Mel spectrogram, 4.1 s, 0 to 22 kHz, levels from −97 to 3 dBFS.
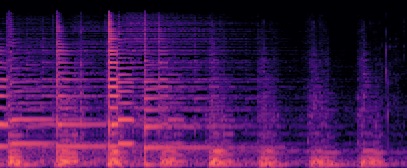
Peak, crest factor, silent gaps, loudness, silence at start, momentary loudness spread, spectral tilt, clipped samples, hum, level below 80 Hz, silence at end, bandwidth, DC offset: -10 dBFS; 24 dB; none; -33 LUFS; 0 s; 14 LU; -4 dB/octave; under 0.1%; none; -54 dBFS; 0 s; 16 kHz; under 0.1%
